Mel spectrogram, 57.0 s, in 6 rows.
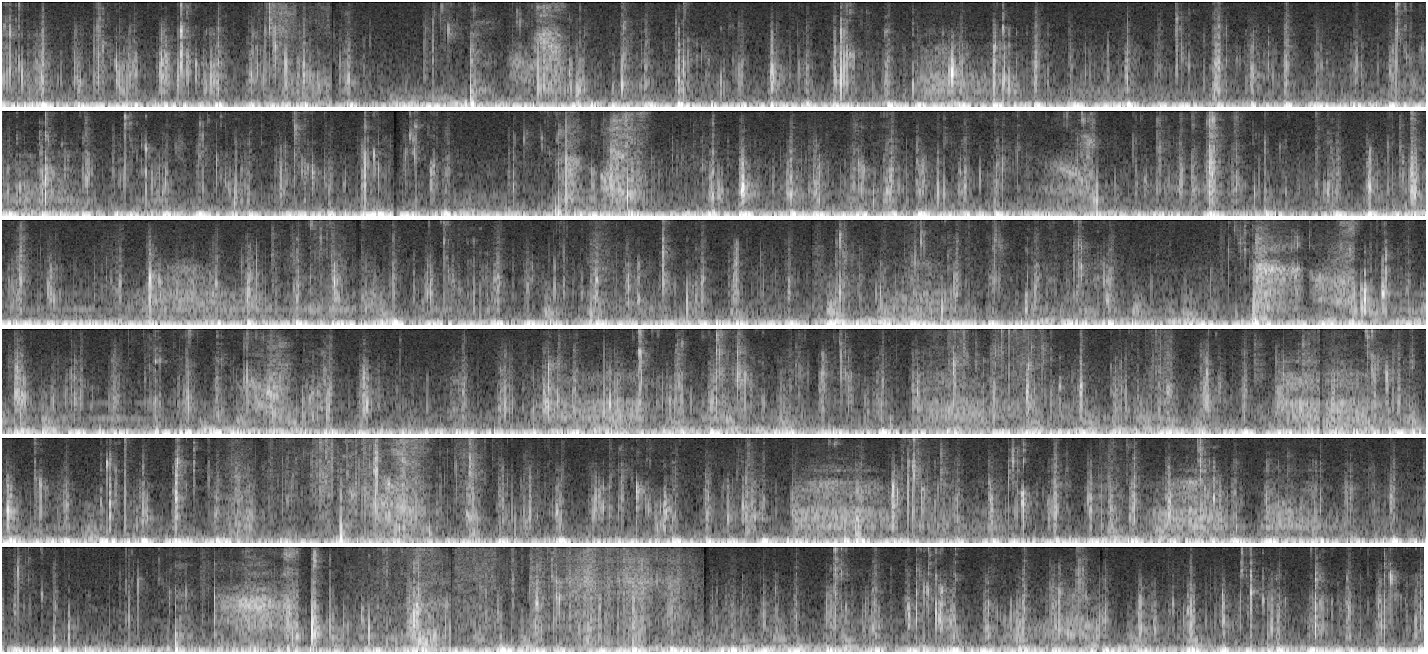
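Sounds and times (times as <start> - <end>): sticky mouth clicks and smacks: 0.0 - 51.2, 51.8 - 56.9
person chewing: 0.0 - 56.9
steady low hum: 0.0 - 56.9.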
